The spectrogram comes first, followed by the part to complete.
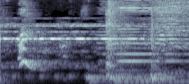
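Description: Live band, with electric guitar, drums and keyboards, playing through the PA. The band drops out for about a second near the start, a short high cry that falls in pitch sounds in the gap, and the full band comes back in a little over a second in.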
